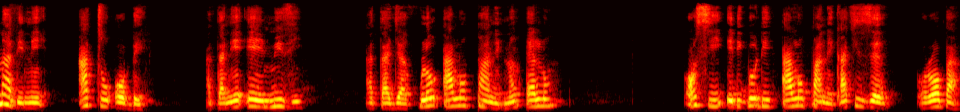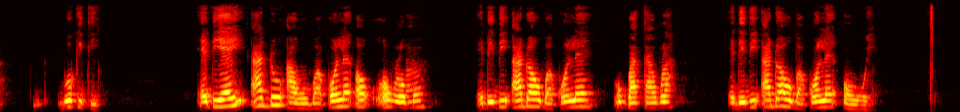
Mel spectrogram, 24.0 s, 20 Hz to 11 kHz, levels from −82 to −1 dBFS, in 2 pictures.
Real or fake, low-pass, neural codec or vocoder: fake; 9.9 kHz; vocoder, 44.1 kHz, 128 mel bands, Pupu-Vocoder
